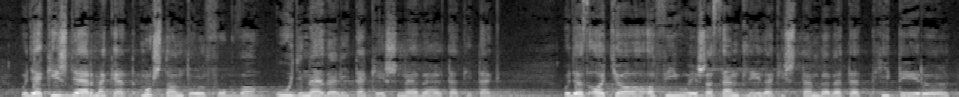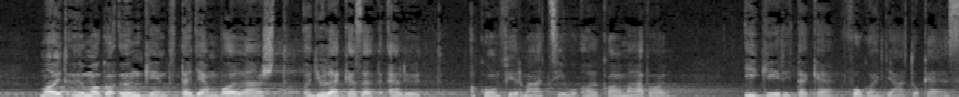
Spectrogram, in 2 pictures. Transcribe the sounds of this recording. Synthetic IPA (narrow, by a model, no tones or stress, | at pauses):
ho̞ɟɛkiʒɟɛrmɛkɛt̪mo̞ʃt̪ɒnt̪oːlfo̞ɡvɒuːɟnɛvɛlit̪ɛkeːʃnɛvɛlt̪ɛt̪it̪ɛk | ho̞ɟɒzɒcɒɒfijuːeːʃɒsɛnt̪leːlɛkiʃt̪ɛmbɛvɛt̪ɛt̪ːhit̪eːɾøːl | mɒjd̪øːmɒɡɒʔø̞ŋkeːnt̪ːɛɟɛɱvɒlːaːʃt̪ɒɟylɛkɛzɛt̪ɛløːt̪ːɒko̞ɱfirmaːt̪sijoːʔɒlkɒlmaːvɒ̰l | iɡeːɾit̪ɛkɛfo̞ɡɒɟːaːt̪o̞kɛ̰z̥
